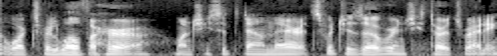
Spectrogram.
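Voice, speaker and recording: Here a man uses a normal speaking voice at a fairly quick pace with ordinary pitch variation. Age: 40s. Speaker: podcast host, writer. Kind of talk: solo talk on a hike. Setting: outdoors.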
